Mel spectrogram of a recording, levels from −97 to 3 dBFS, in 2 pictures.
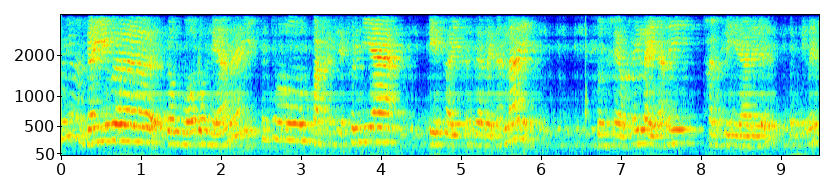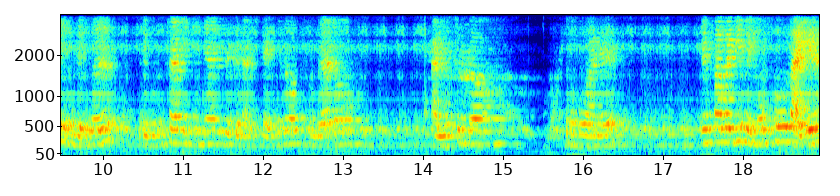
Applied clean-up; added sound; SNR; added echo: neural separator model SepFormer DNS4.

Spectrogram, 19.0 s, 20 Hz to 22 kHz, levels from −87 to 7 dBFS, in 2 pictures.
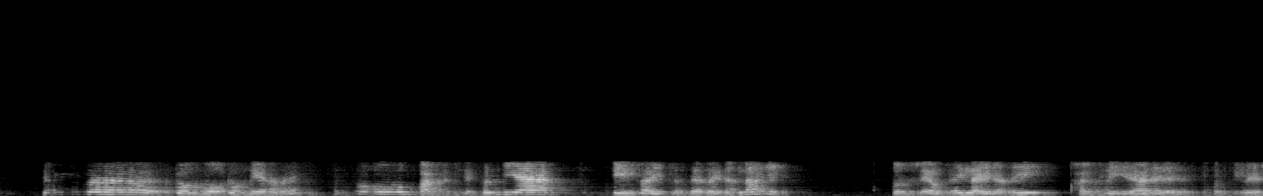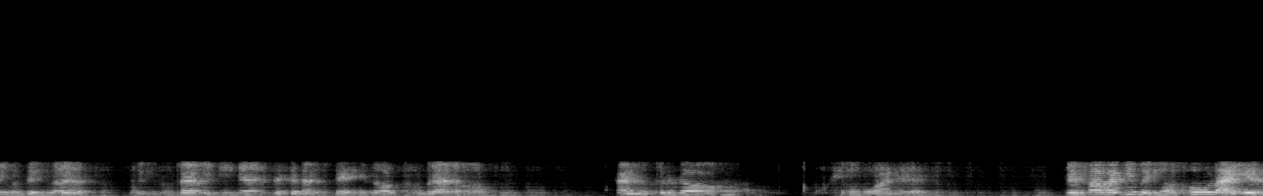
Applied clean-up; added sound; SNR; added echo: neural mask model DeepFilterNet 3.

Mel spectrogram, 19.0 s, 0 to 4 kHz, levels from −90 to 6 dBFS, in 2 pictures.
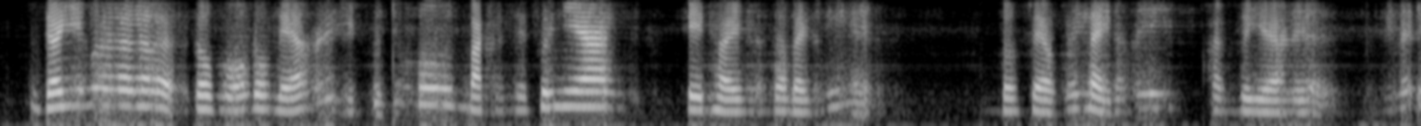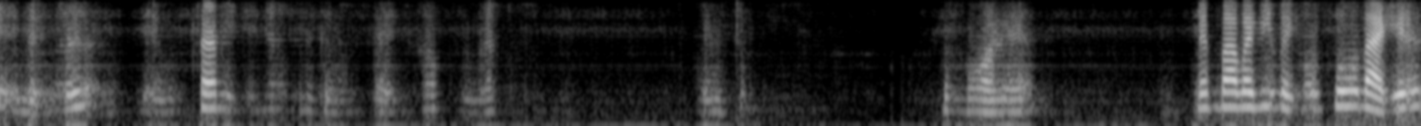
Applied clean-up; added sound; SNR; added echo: neural separator model SepFormer WHAMR!.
